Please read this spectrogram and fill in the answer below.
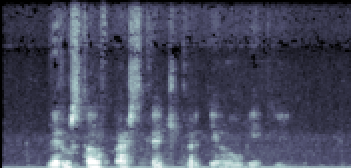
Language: Czech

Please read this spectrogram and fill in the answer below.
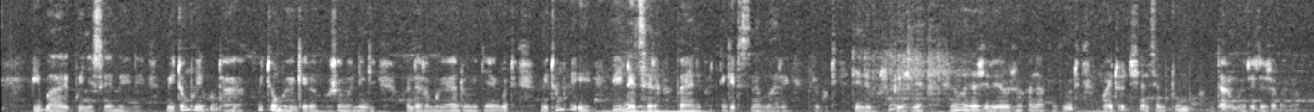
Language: Ndau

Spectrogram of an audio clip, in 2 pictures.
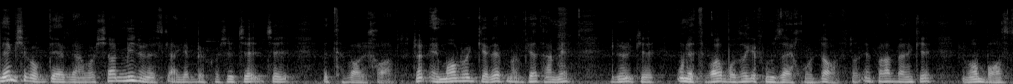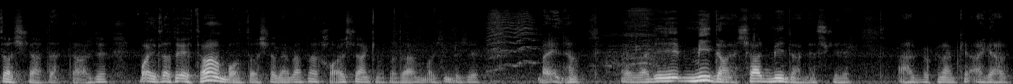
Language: Persian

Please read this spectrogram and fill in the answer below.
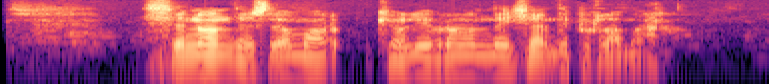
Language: Galician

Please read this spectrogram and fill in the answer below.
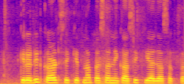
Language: Magahi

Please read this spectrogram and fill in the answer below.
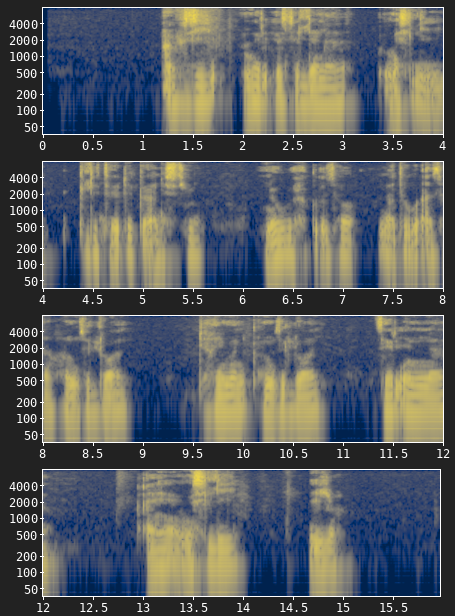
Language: Tigrinya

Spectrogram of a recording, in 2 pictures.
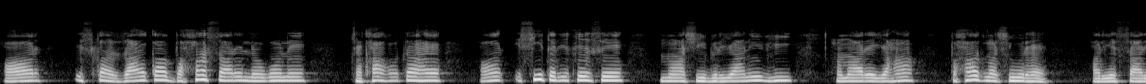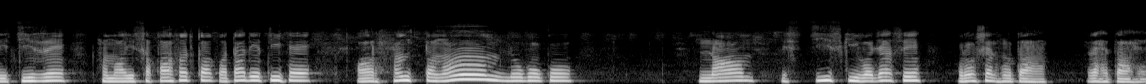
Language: Urdu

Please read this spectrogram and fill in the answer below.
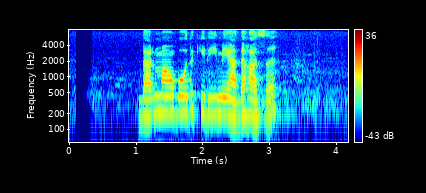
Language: Sinhala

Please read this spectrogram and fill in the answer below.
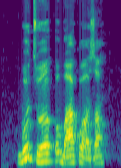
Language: Igbo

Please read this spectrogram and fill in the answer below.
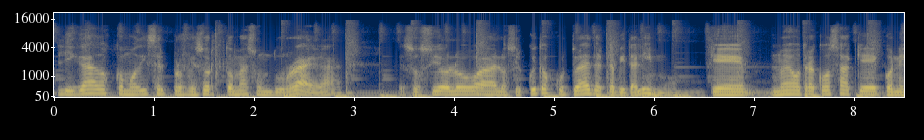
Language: Spanish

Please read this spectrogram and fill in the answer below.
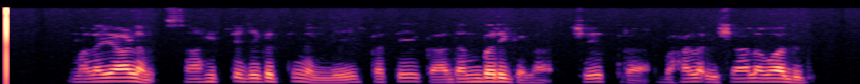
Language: Kannada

